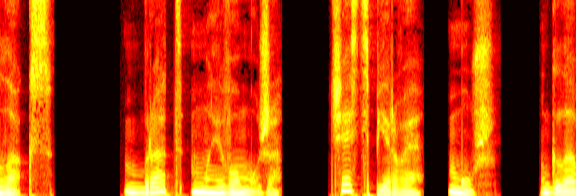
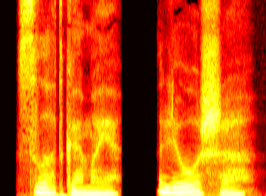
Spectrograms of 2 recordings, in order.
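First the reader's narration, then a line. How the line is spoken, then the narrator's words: Pleasured moan. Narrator (Russian): простонала плавясь от незатейливой ласки пальцами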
